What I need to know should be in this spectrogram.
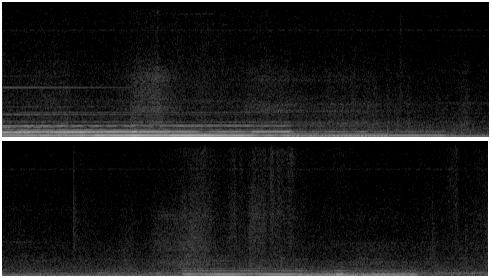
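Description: A synthesizer plays slow, sustained low chords that pause and then return.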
